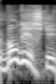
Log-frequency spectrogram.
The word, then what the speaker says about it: Bandirski: Ah, c'est Bandirski, tout simplement.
